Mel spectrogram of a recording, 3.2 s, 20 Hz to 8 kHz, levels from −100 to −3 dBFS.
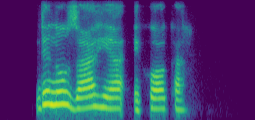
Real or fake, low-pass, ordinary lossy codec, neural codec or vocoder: fake; 7.2 kHz; Opus, 16 kbps; codec, 16 kHz in and 24 kHz out, 1 kbps, XY-Tokenizer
